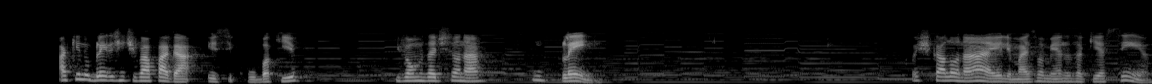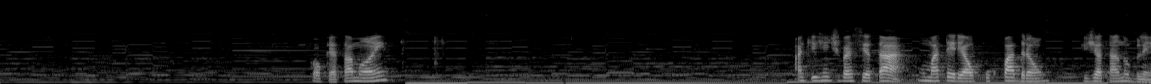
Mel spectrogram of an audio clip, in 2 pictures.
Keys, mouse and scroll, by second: 0.7-4.7 middle drag, 1.4 Delete, 3.9 shift+a, 9.4 s, 10.4-11.1 drag, 11.1 s, 12.1 drag, 14.3 click, 15.3 KP_7, 15.7 KP_5.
